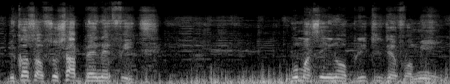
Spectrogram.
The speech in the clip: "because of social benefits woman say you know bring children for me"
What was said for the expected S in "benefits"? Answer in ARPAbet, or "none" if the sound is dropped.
none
